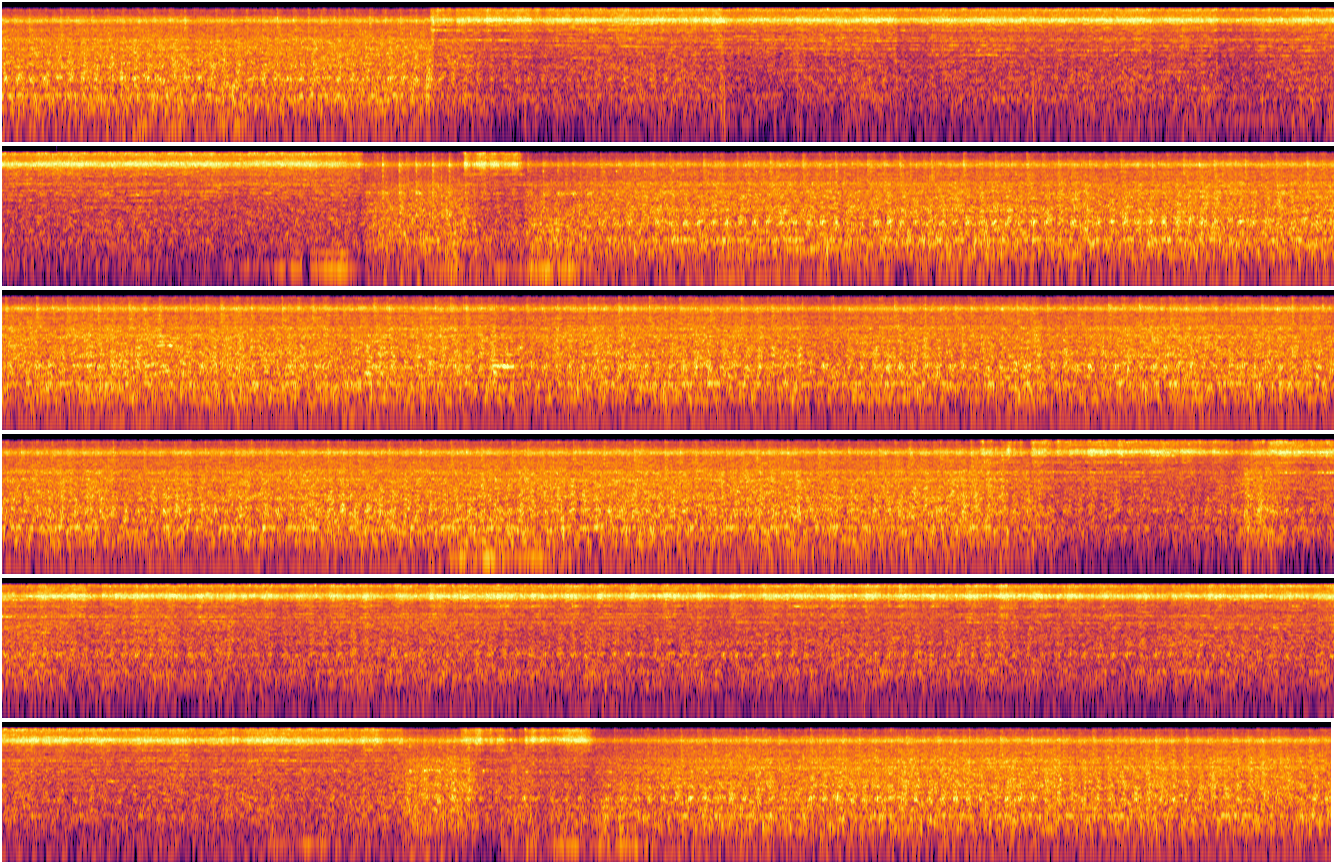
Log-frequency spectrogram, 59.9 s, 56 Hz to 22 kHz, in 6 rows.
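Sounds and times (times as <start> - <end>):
band saw ripping wood: 37.2 - 54.9.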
